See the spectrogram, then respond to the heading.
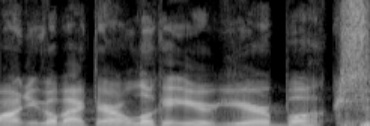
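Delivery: mock, loud, high, taunting, jeering heckling yell. Speaker recounts a season-ticket fan heckling referees: retelling a fan's yelling. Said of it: "he's just yelling at the referees".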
